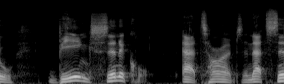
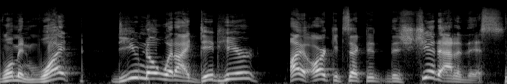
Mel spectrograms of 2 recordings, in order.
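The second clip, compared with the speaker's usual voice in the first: put-on, loud, pitched-up, worked-up ranting outburst; 8 semitones higher, 7 dB louder than usual. Retelling how Odysseus rants about building the bed: imitating Odysseus ranting. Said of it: "And he's like".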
